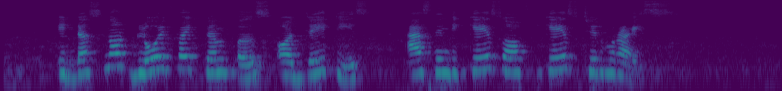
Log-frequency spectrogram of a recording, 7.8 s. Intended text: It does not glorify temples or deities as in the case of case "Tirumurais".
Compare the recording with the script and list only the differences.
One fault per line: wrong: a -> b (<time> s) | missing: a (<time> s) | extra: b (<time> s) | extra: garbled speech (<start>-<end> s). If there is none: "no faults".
no faults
